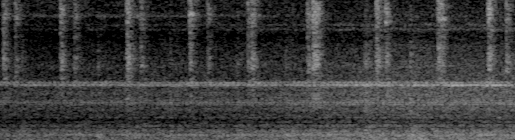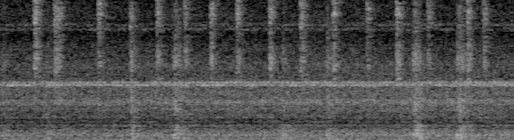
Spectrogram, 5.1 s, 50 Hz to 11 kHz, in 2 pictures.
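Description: Western Pacific GP35 diesel freight locomotive from the 1960s rolling past in a train simulator, a steady continuous rumble with faint rhythmic clicks over the rails, moderately loud and unbroken throughout, with no voices.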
